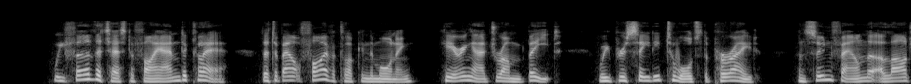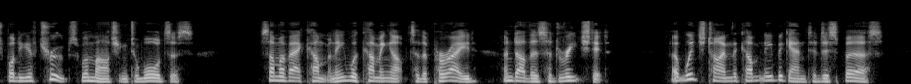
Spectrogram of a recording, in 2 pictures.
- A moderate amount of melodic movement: Yes, average, 4.6 semitones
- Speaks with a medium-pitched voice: Yes, medium, 155 Hz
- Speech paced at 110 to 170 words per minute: No, average, 190 wpm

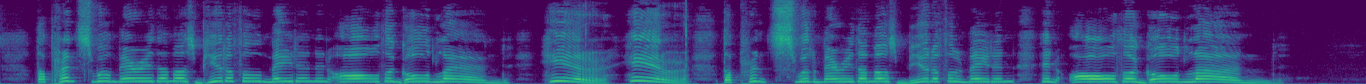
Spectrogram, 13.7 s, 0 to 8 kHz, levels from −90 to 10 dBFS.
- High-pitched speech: Yes, very high, 275 Hz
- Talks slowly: Yes, slow, 125 wpm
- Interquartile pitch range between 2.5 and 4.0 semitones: Yes, average, 2.9 semitones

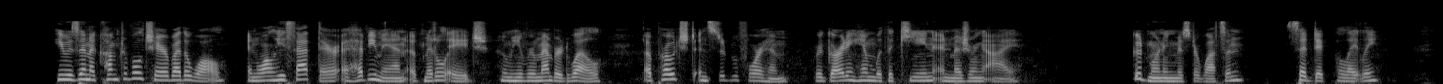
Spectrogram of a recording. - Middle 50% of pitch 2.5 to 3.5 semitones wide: No, average, 4.2 semitones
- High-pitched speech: No, medium, 175 Hz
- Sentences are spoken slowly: No, average, 185 wpm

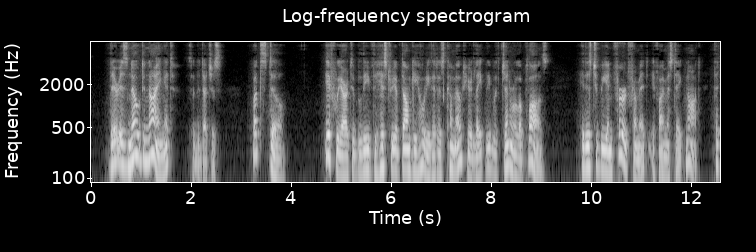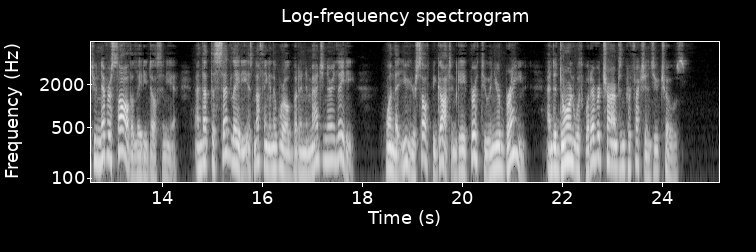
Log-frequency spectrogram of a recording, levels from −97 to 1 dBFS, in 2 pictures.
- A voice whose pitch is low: Yes, low, 130 Hz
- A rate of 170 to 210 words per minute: Yes, average, 195 wpm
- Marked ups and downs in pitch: Yes, wide, 7.3 semitones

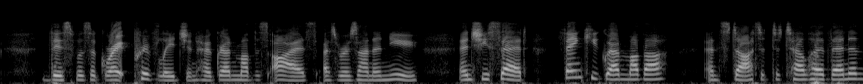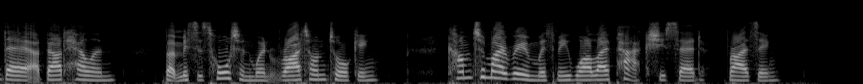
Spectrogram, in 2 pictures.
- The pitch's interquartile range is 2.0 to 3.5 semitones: Yes, average, 2.7 semitones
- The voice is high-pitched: Yes, high, 205 Hz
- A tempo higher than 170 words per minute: No, average, 165 wpm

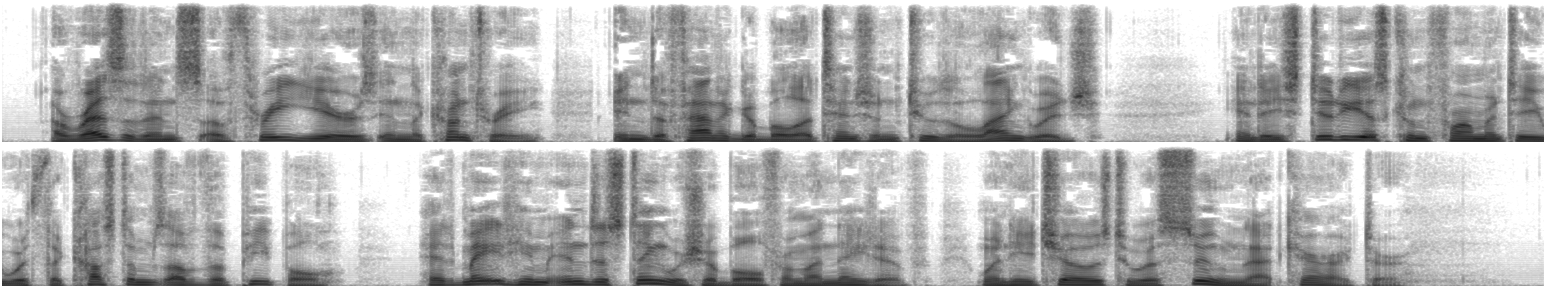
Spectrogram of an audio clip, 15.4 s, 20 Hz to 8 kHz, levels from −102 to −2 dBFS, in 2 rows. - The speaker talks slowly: No, average, 150 wpm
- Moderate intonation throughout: No, wide, 6.6 semitones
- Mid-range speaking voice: No, low, 105 Hz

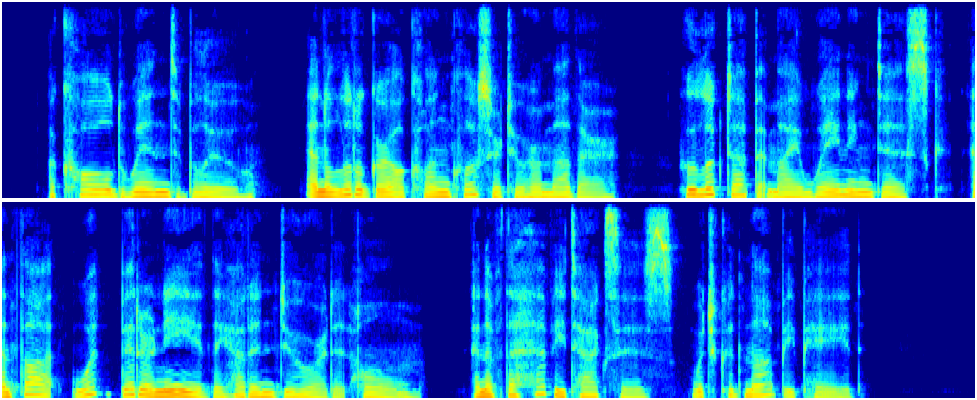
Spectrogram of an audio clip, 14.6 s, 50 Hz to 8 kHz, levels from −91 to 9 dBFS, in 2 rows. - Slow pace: No, average, 165 wpm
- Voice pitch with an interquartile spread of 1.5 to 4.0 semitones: Yes, average, 3.2 semitones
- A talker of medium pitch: Yes, medium, 180 Hz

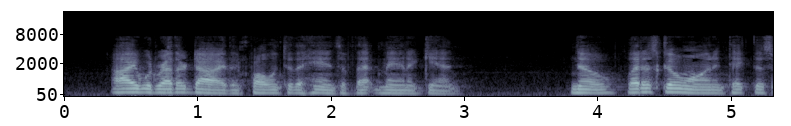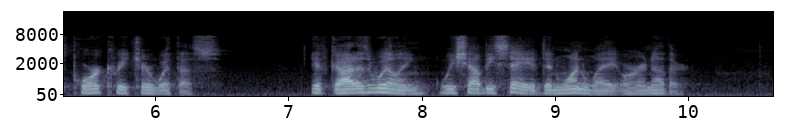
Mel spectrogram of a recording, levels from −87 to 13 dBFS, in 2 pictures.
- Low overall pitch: Yes, low, 115 Hz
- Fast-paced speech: Yes, fast, 220 wpm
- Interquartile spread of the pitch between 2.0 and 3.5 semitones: Yes, average, 3.2 semitones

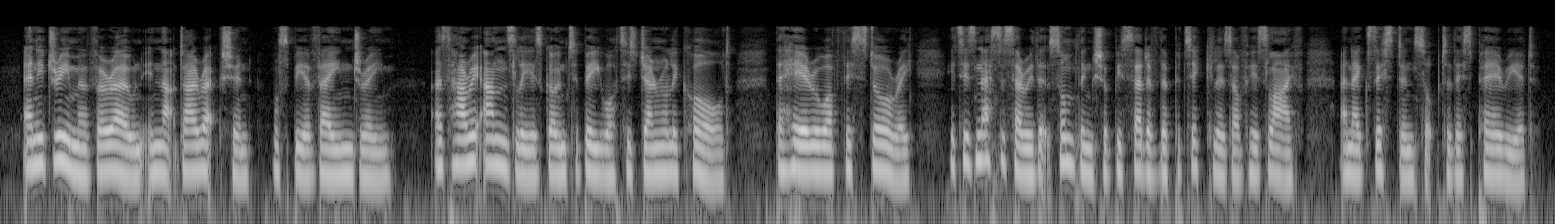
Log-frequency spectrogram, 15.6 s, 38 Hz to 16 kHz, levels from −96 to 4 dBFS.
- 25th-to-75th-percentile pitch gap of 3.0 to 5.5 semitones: No, narrow, 2.5 semitones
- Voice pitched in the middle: Yes, medium, 150 Hz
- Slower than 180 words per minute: No, average, 190 wpm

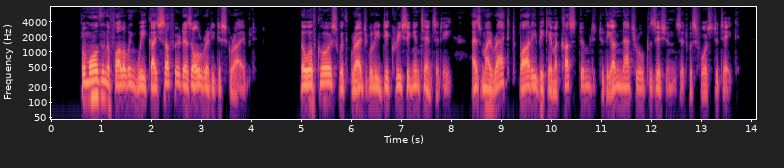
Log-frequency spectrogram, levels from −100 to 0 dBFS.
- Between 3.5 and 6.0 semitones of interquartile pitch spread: No, average, 2.7 semitones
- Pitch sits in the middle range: No, low, 100 Hz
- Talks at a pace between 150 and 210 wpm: No, average, 140 wpm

